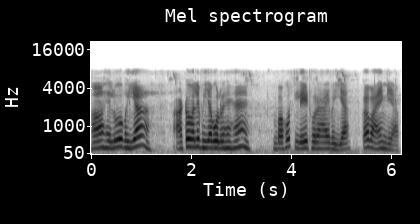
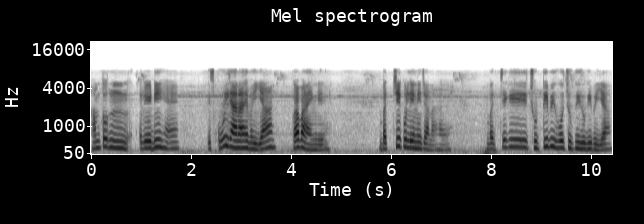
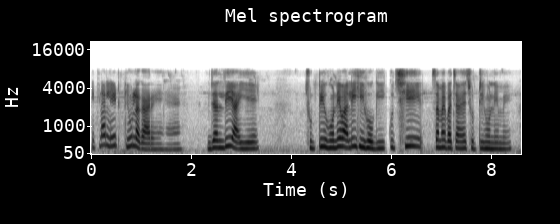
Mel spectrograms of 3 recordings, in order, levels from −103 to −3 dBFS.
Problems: none marked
